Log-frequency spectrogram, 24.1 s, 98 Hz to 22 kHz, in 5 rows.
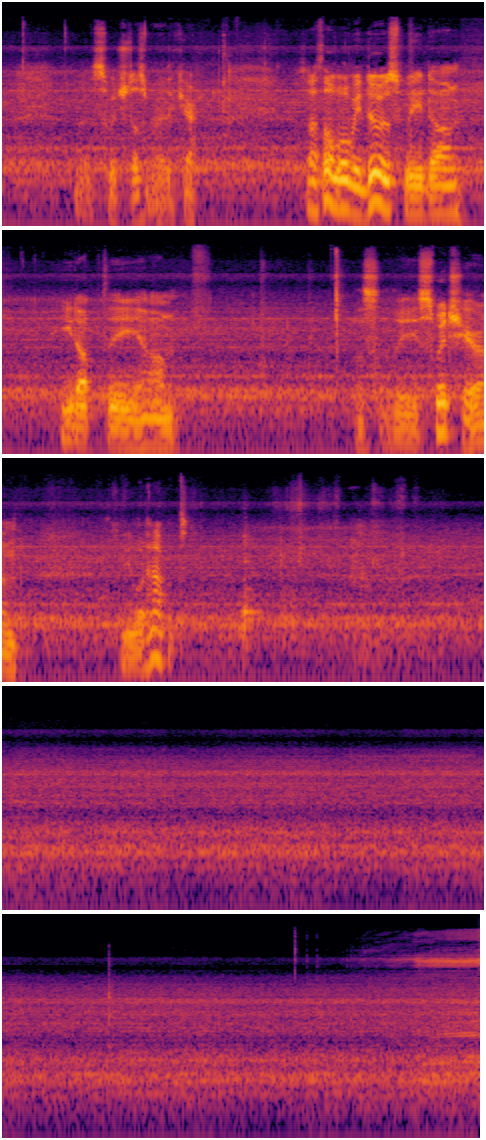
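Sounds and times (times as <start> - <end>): cooling fan whine: 0.0 - 24.0.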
